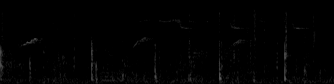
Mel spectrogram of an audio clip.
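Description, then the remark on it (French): Irregular, unhurried hoof thuds and shuffling steps of horses moving slowly about outdoors as they graze, with birds chirping faintly in the background. “Le jeu est fini. Les chevaux broutent.”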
